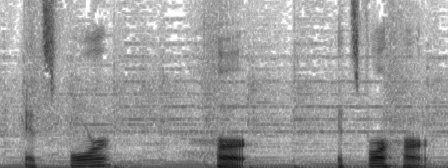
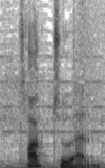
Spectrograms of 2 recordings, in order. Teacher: La H, sobre todo en palabras que son muy típicas y cotidianas, se tiende a saltar, a omitir. · Term: se tiende a omitir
